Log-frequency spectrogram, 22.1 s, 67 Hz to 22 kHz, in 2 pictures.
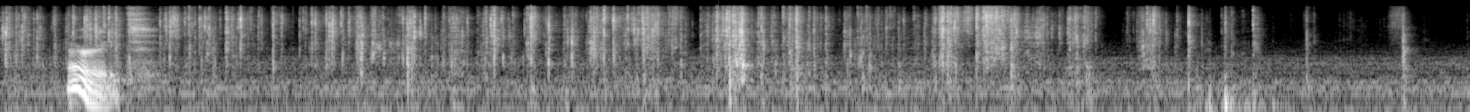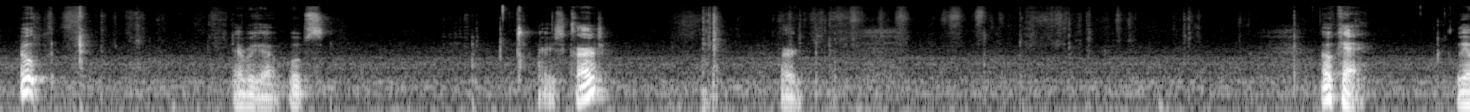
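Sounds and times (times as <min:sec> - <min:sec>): foil wrapper crinkling and tearing: 0:00.0 - 0:09.9.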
